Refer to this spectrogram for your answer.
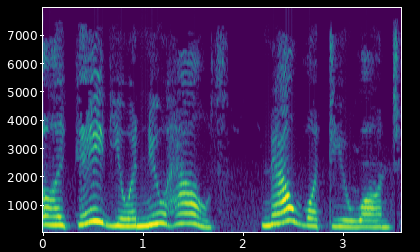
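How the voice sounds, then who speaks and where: In a put-on character voice, the speaker proceeds at a fairly slow pace. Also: female-sounding voice, high pitch for a woman. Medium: read story.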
